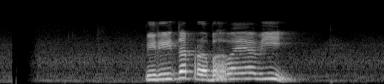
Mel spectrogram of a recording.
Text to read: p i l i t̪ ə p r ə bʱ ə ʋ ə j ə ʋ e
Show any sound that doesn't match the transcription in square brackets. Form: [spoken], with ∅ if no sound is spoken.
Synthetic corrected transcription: p i [ɾ] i t̪ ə p [ɾ] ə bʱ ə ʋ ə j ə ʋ [i]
